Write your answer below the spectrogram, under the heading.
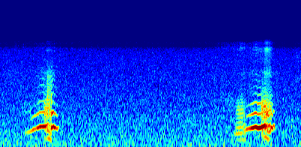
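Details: Cat asleep and snoring, with two drawn-out breaths several seconds apart. Each is a nasal, slightly whistling tone that bends upward and then drops, over a soft steady indoor background.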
